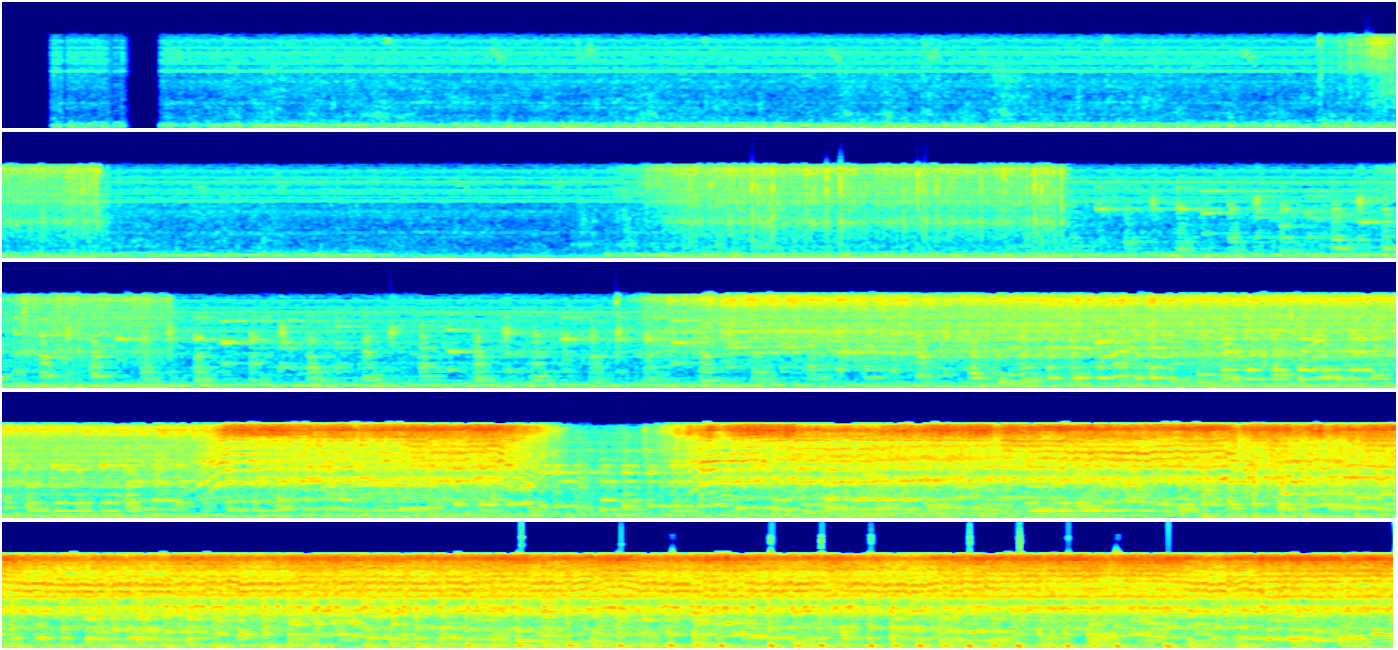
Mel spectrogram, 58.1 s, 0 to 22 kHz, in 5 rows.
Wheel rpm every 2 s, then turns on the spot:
0, 0, 0, 0, 0, 0, 10, 0, 10, 30, 10, 10, 10, 0, 50, 60, 60, 70, 160, 50, 150, 170, 160, 160, 160, 170, 160, 170, 160.
12-14 16-26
